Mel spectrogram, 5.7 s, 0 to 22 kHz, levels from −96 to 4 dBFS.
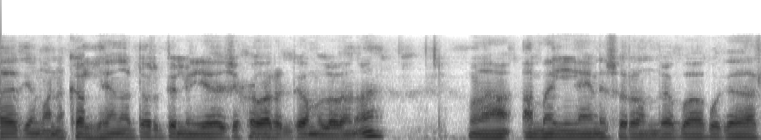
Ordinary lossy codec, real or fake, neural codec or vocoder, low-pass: none; fake; codec, 16 kHz, 0.8 kbps, ZipCodec; none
